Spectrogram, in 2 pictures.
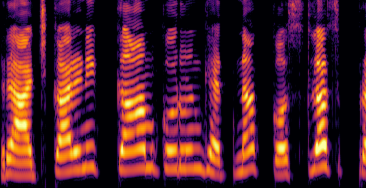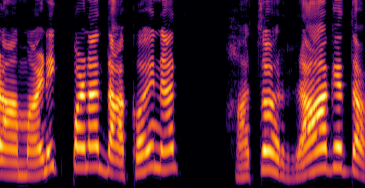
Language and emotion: Goan Konkani, angry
